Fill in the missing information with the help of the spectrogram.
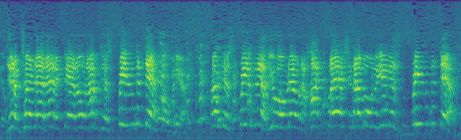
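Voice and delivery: high-pitched, fussy mock mother; complaining mother. Mother complains to the house that she is freezing, mock complaining.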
